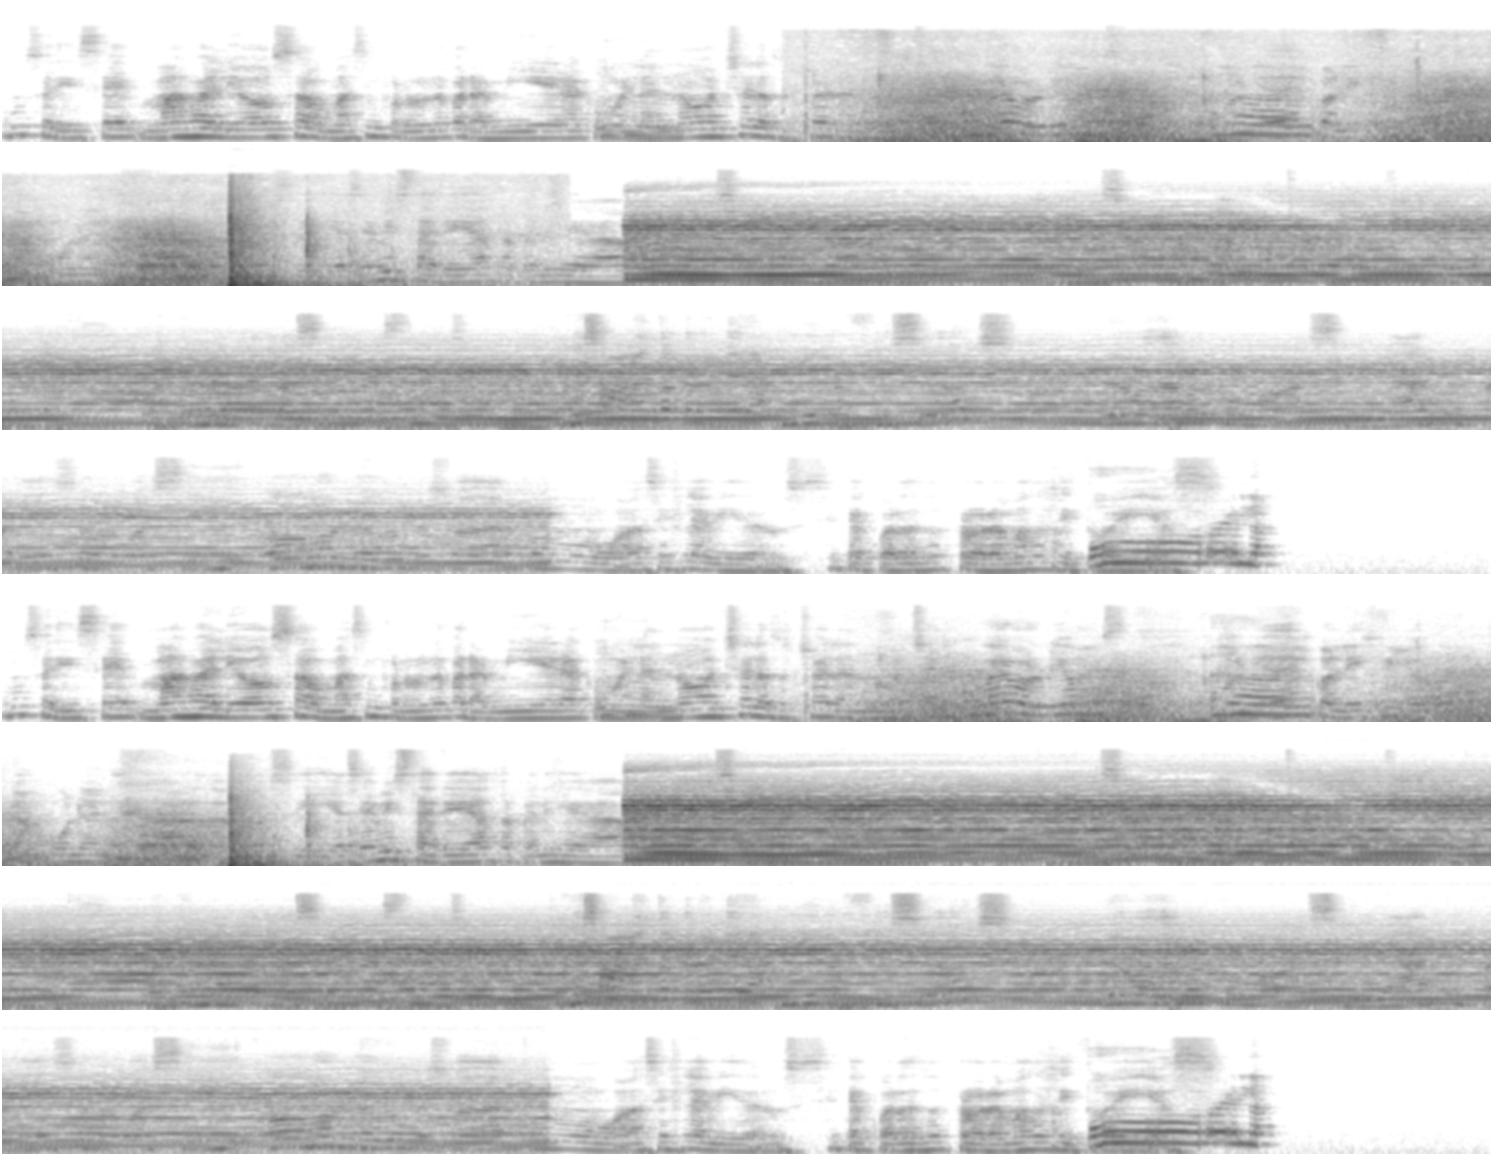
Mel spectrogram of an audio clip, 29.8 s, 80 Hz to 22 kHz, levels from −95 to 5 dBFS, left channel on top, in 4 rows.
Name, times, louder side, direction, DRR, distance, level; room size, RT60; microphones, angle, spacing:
voice 1, 0.0-28.2, right 2 dB, 55° right, 2.0 m, -50 dB
voice 2, 3.0-3.4 6.0-6.6 8.0-8.7 15.6-16.1 20.7-21.0 27.8-28.6, right 4 dB, 35° right, 0.9 m, -44 dB
sound 1, 3.9-10.3, left 5 dB, 45° left, 0.3 m, -37 dB
sound 2, 10.6-25.1, right 6 dB, 90° right, 1.1 m, -35 dB
6.7 x 2.6 x 5.5 m
head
